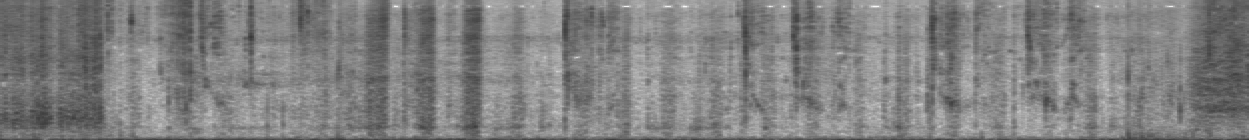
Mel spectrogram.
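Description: Hands scrape and crunch through thick frost.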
